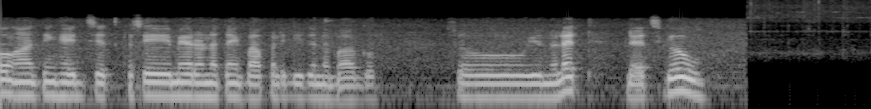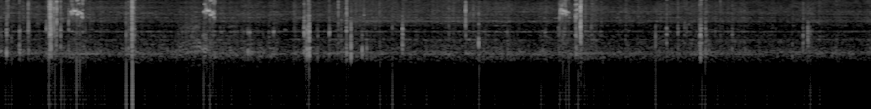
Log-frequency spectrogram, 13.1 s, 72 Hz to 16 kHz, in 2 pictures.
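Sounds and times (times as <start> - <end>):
short high squeaks: 6.0 - 9.3, 10.0 - 12.0.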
